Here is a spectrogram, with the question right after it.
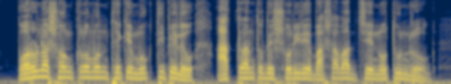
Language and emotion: Bengali, neutral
